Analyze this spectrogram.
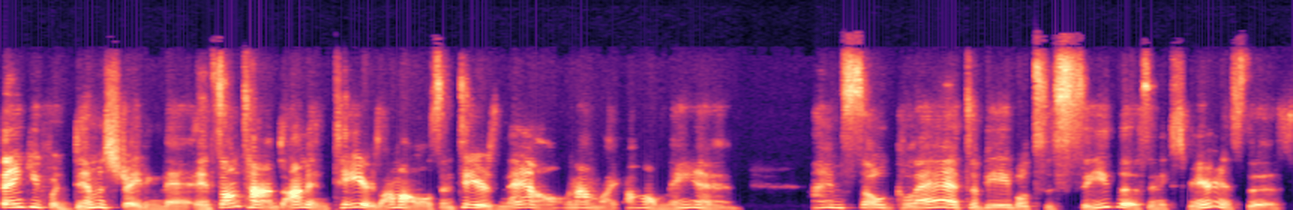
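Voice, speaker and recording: Against a quiet background, a woman talks at a fairly slow pace in a normal speaking voice, medium in pitch with lively intonation. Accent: American. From US South, Savannah, Georgia. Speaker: assistant pastor. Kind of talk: interview.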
